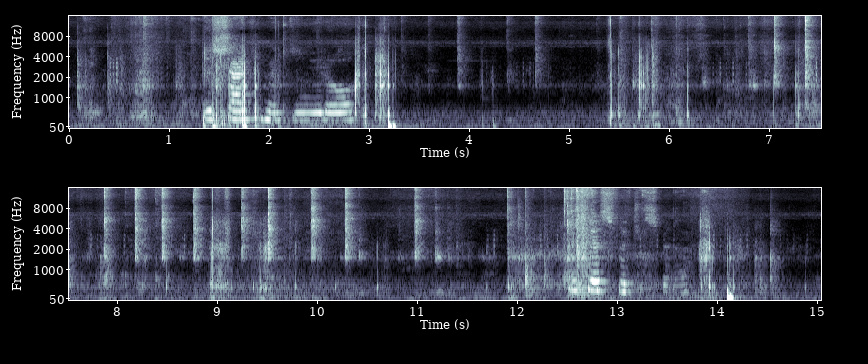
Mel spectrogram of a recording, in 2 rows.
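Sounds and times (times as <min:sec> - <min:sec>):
plastic fidget toys clicking: 0:06.6 - 0:11.3.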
